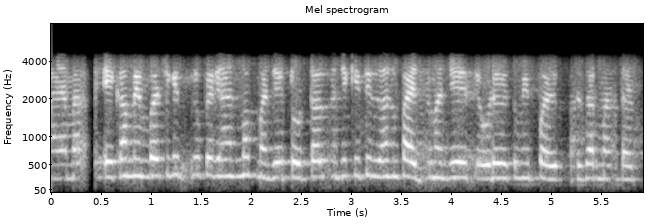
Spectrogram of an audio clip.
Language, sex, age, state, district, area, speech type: Marathi, female, 18-30, Maharashtra, Wardha, rural, conversation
